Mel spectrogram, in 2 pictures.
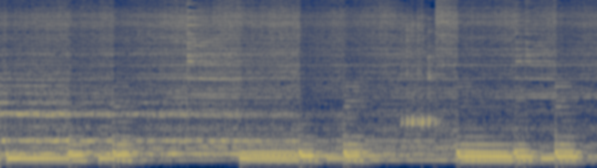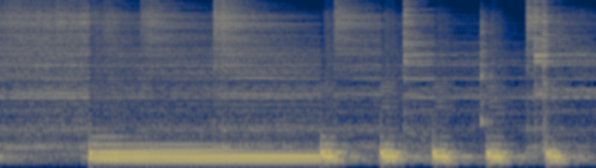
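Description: Live rock band, electric guitars over a drum kit, playing long held chords. Then, in the last few seconds, comes a run of short stop-hits with cymbal crashes, leaving gaps between them.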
